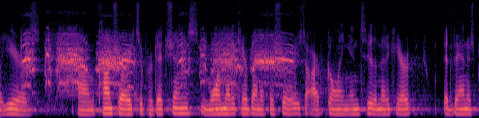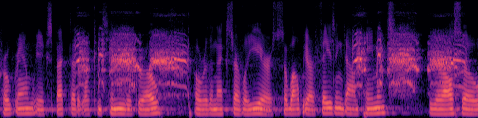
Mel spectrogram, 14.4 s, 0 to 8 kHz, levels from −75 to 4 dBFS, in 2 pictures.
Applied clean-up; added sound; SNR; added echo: none; Chicken, rooster; 5 dB; none.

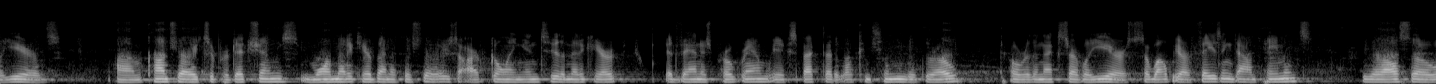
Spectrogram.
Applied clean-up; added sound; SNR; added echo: neural separator model SepFormer DNS4.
